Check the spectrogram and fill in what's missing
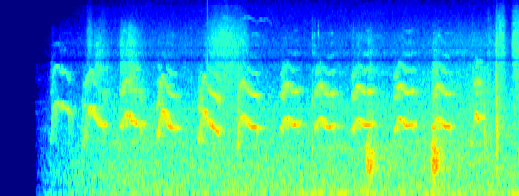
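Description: A lineolated parakeet gives a steady run of short, bright, up-and-down chirps, roughly three each second, with faint soft clicks between them.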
